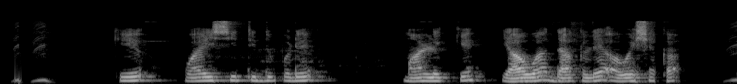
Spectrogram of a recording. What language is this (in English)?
Kannada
